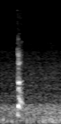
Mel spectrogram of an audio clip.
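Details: Woman with Tourette syndrome; a vocal noise occurs just before she mentions having tics. Vocal tic.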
